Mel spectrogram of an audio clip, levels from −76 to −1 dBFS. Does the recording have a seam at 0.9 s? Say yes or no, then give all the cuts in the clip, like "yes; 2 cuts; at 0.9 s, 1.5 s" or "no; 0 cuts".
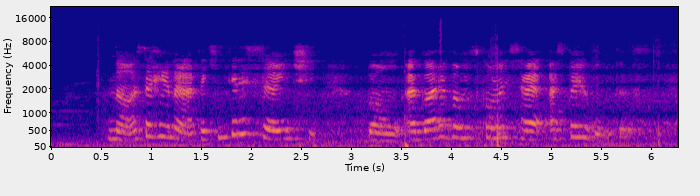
no; 0 cuts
